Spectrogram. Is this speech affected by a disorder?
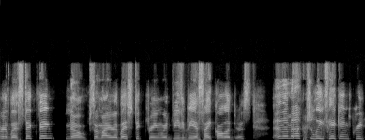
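Yes: cerebral palsy; cerebral palsy with cerebral visual impairment, affects motor skills, vision and mobility.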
